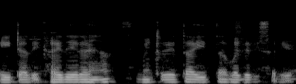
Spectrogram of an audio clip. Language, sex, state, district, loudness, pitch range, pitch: Hindi, male, Bihar, Sitamarhi, -30 LUFS, 110-115 Hz, 110 Hz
